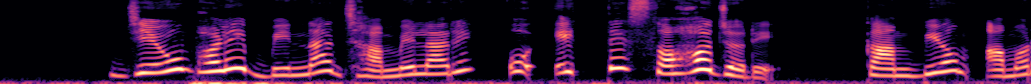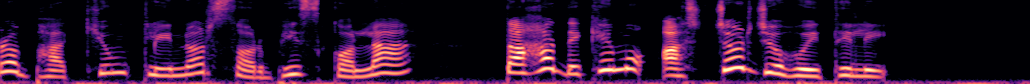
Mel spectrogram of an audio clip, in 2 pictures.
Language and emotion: Odia, surprised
